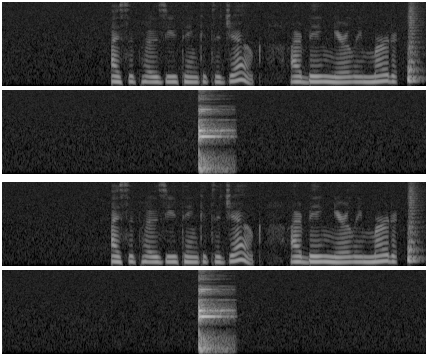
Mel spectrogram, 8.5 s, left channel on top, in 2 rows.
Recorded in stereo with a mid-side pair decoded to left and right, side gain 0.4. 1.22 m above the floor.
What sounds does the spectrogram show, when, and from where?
1.1 s a woman speaking: 15° right
4.0 s a snare drum: 5° left
6.2 s hammering: 15° right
